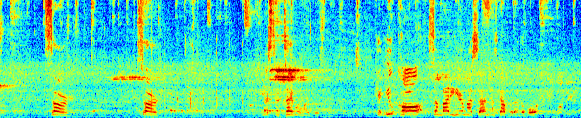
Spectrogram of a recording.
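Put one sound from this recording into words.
Men shout and call out from around a large echoing arena.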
